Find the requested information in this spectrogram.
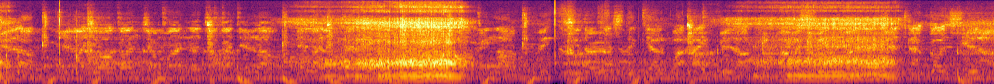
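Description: Loud, rough snoring with long rattling inhales over background music and noise.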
